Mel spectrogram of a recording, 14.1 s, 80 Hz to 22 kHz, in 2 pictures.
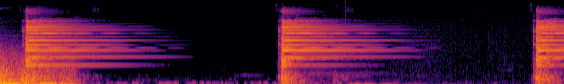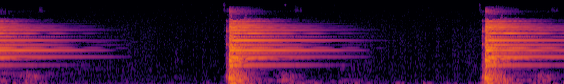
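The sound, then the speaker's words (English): The Murfreesboro courthouse clock bell in Rutherford County tolls at 6 o'clock, five slow, evenly spaced strikes, each a bright, ringing metallic tone that hums and fades before the next one sounds. No voices are heard. “The Courthouse Clock shows at 6 o'clock.”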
